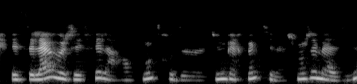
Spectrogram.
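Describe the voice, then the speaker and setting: With ordinary pitch variation, the woman talks in a fairly high register. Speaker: image consultant, webinar speaker. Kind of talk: webinar presentation. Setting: online webinar. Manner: halting, many fillers.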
